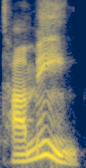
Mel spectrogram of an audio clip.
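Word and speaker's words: תמים: In Hebrew you'll see the word Tamayam or Tamyam. In the Israelite it's pronounced Tamim, which means perfect.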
